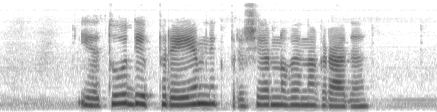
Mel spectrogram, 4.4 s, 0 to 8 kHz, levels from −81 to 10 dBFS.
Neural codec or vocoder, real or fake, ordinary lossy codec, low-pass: none; real; none; none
